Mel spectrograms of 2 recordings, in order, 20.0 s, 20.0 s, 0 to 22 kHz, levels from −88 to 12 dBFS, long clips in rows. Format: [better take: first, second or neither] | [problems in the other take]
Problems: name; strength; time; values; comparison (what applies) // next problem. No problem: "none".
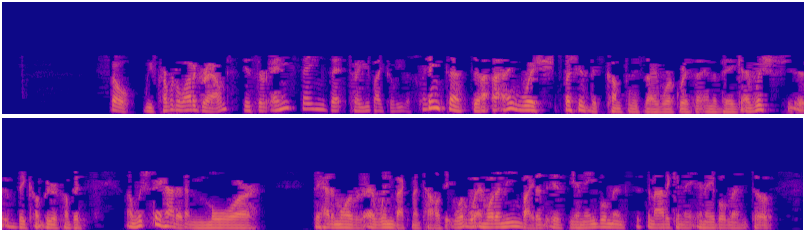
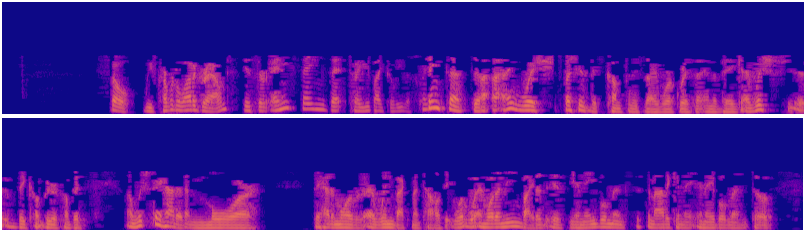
neither | garbled, watery; badly; nothing above 3 kHz; the same in both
